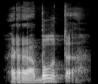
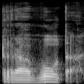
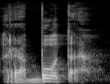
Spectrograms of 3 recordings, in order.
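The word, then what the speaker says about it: работа: Por ejemplo, esta palabra se pronuncia rabota, no rabota, sino rabota.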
